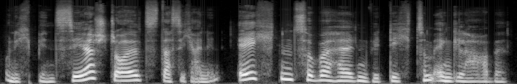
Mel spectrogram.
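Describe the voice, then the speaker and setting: A woman voicing a loving, patient old grandfather in a storybook, speaking in a gentle, reassuring way. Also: fairly low pitch, animated, a little slow, vocal fry, breathy edge, no echo, clean studio sound, full character voice. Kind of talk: storybook character voice.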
